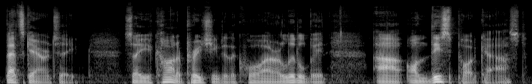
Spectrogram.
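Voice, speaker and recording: A man hosting a conversational podcast interview, thinking aloud in a halting, searching way. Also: a bass voice, big pitch swings, gravelly, a bit bright, no echo, studio quality. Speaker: podcast host.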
